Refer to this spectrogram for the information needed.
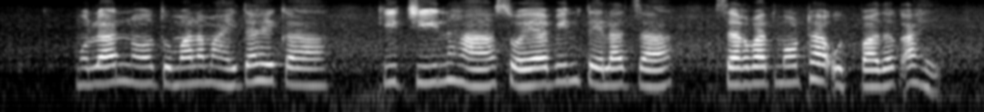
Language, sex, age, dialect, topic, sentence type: Marathi, female, 31-35, Northern Konkan, agriculture, statement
